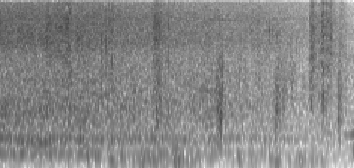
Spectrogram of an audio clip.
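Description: Honeybees buzzing around a hollow-log beehive in a steady hum.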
